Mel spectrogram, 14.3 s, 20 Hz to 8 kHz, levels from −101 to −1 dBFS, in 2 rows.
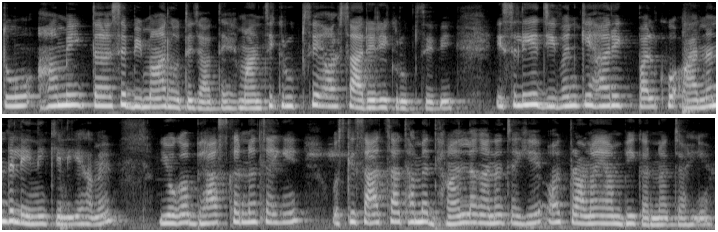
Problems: background sounds at intervals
